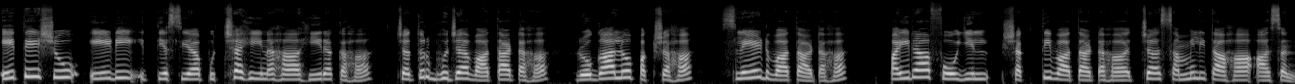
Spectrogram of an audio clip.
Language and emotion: Sanskrit, neutral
